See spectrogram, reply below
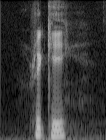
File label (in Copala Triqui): "riqui̱j", Copala Triqui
